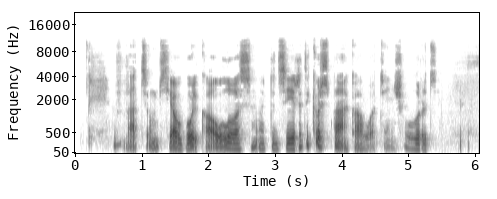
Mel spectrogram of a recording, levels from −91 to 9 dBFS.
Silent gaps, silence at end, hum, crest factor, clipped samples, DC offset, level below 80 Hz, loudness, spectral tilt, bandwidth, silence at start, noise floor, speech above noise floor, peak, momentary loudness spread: none; 0.65 s; none; 22 dB; under 0.1%; under 0.1%; -70 dBFS; -30 LUFS; -4.5 dB/octave; 11.5 kHz; 0.2 s; -54 dBFS; 24 dB; -8 dBFS; 19 LU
